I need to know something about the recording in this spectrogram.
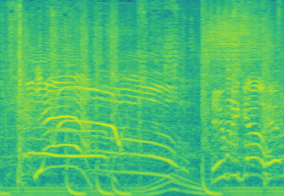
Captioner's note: cheering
